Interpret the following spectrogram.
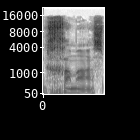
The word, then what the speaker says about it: Hamas: and by the way I love pronouncing Hamas because that's how that's it's almost like Dutch Kamas and I can do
